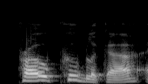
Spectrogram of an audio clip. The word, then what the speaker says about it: ProPublica: So recently, ProPublica, and I pronounced it Publica in a previous episode, and apparently it's ProPublica. That's what I've been told. That's what I checked and double checked, and they said Publica. So that's how I'll pronounce it. It's a PRO. Capital PUBLICA, and it's all crammed together.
